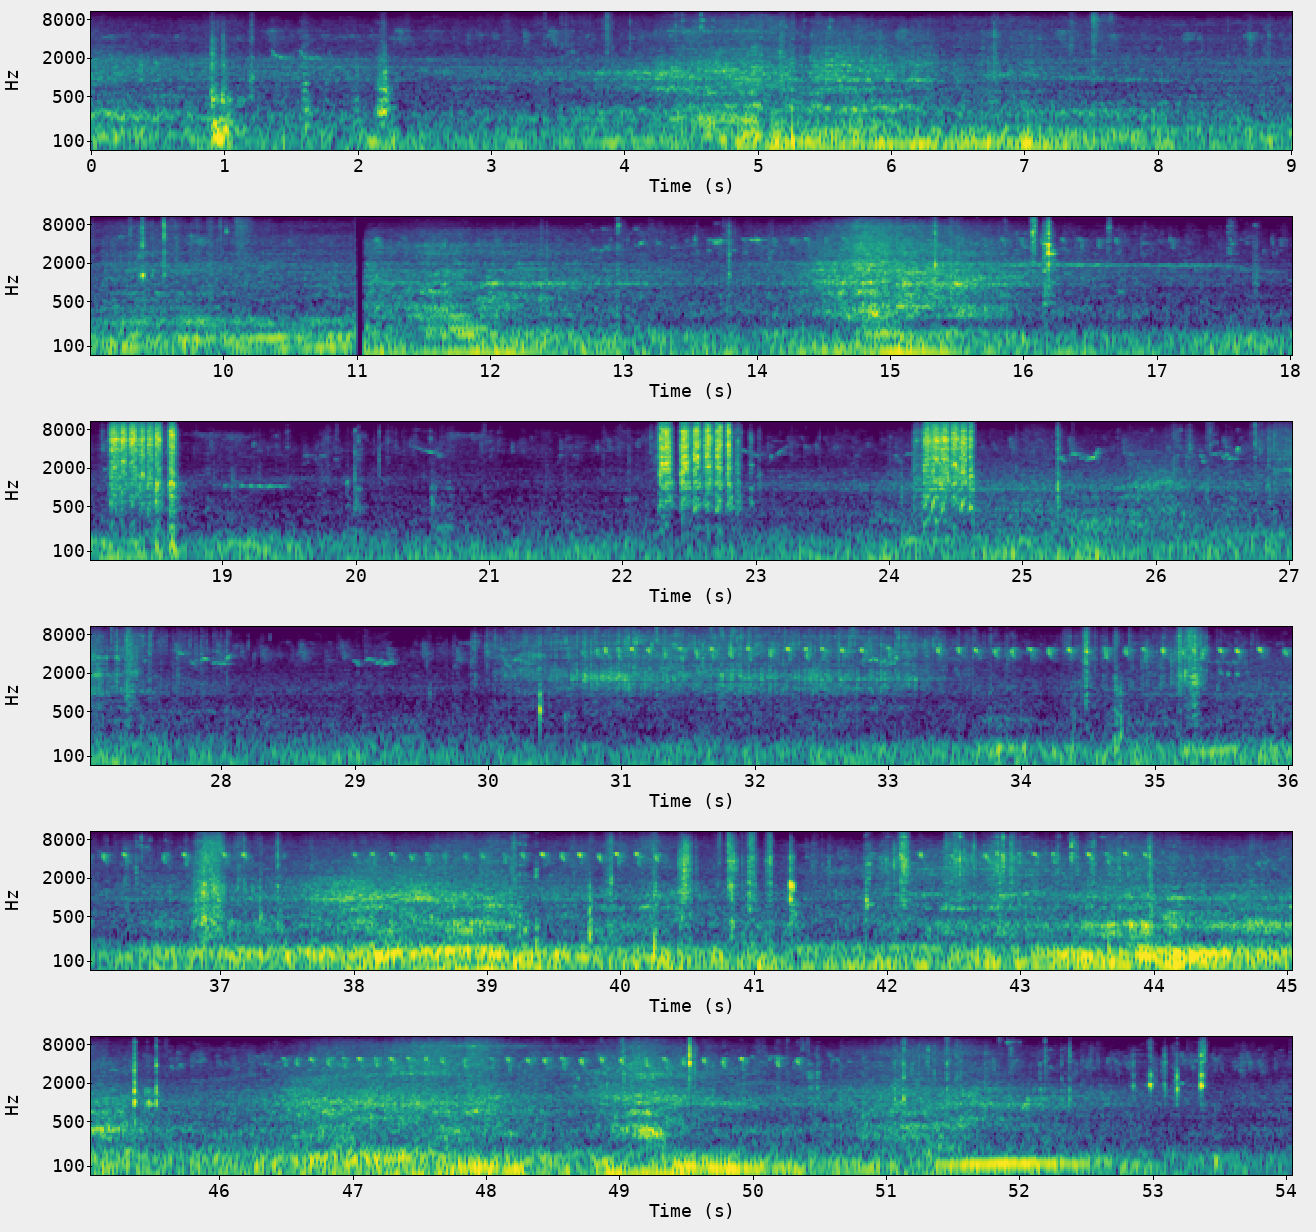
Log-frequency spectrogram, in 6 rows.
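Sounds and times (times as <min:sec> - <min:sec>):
tools and pipe fittings scraping: 0:17.5 - 0:19.5, 0:22.2 - 0:23.2, 0:24.1 - 0:24.8.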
